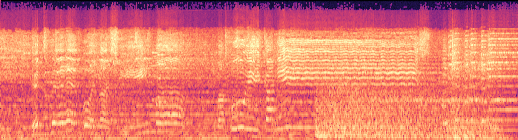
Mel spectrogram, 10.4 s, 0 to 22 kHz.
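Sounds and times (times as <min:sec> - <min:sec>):
music: 0:00.0 - 0:10.3
speech: 0:00.6 - 0:06.4
thunder rumbling: 0:06.3 - 0:10.3.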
